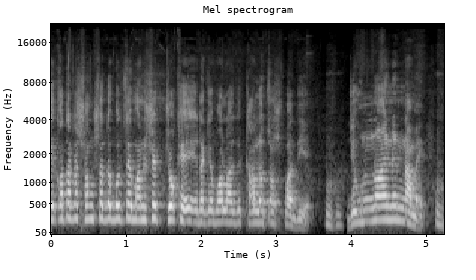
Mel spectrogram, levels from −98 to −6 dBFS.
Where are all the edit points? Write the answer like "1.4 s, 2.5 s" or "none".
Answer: none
